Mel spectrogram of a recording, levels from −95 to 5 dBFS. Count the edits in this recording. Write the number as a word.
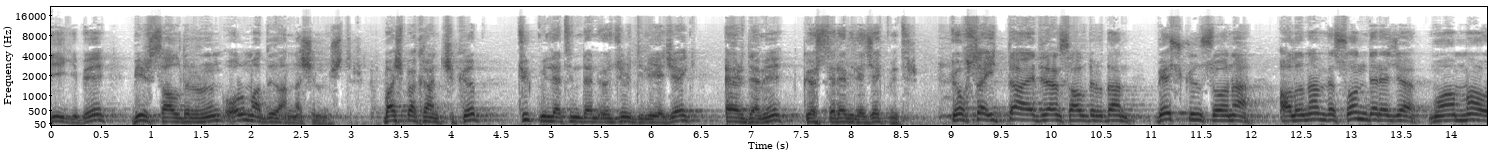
zero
